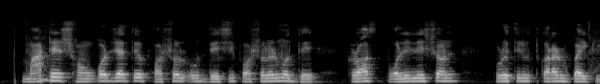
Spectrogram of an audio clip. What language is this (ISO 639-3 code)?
ben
